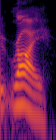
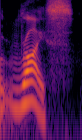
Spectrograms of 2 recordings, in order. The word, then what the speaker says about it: rice: Or they might not pronounce, when they're saying rice, they might just say rye. And they drop the end bit off. So, rye. I would be what like flour and rye? No, rice.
